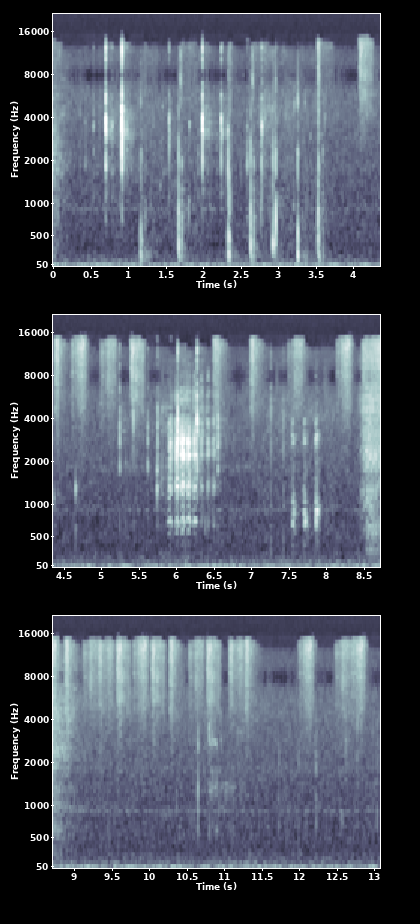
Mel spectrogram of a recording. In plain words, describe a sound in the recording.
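Footsteps tap along steadily.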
